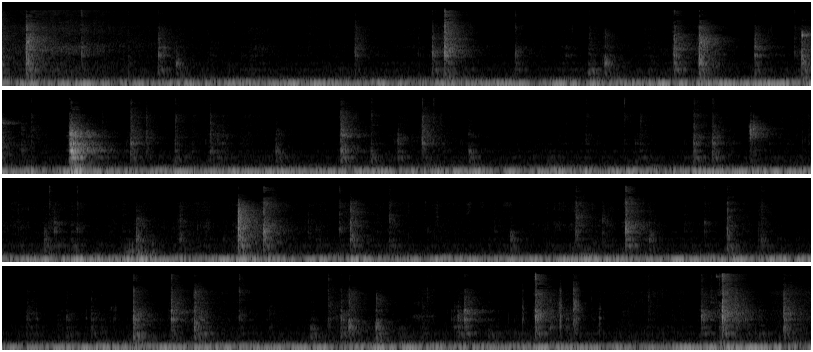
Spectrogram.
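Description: Small metal parts click and tap as they are handled close by.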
